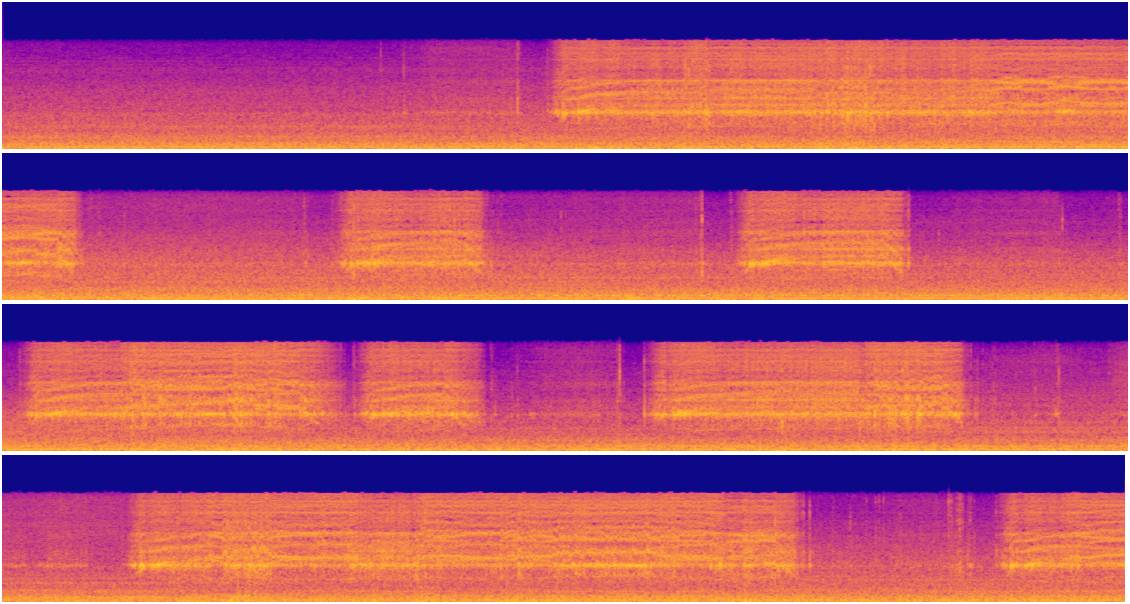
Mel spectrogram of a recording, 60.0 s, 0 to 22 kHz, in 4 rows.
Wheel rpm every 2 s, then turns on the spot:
0, 0, 0, 40, 160, 160, 160, 150, 30, 30, 100, 10, 70, 80, 10, 110, 150, 80, 30, 80, 160, 50, 10, 80, 160, 160, 160, 130, 10, 100.
16-18 28-30 36-38 42-46 56-58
